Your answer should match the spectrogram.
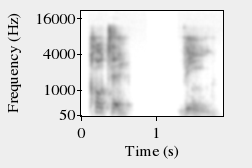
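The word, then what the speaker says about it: כותבים: So it's telling you that at this particular time, ko te instead of ta, kote vim.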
